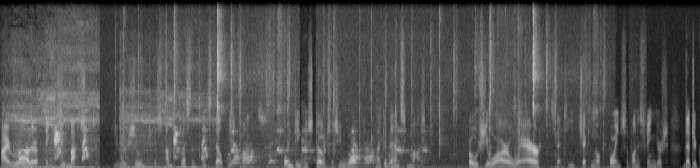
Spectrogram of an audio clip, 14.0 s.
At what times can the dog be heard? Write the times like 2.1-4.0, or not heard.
0.0-8.6.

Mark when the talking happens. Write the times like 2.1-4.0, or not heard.
0.0-8.5, 9.3-13.9.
